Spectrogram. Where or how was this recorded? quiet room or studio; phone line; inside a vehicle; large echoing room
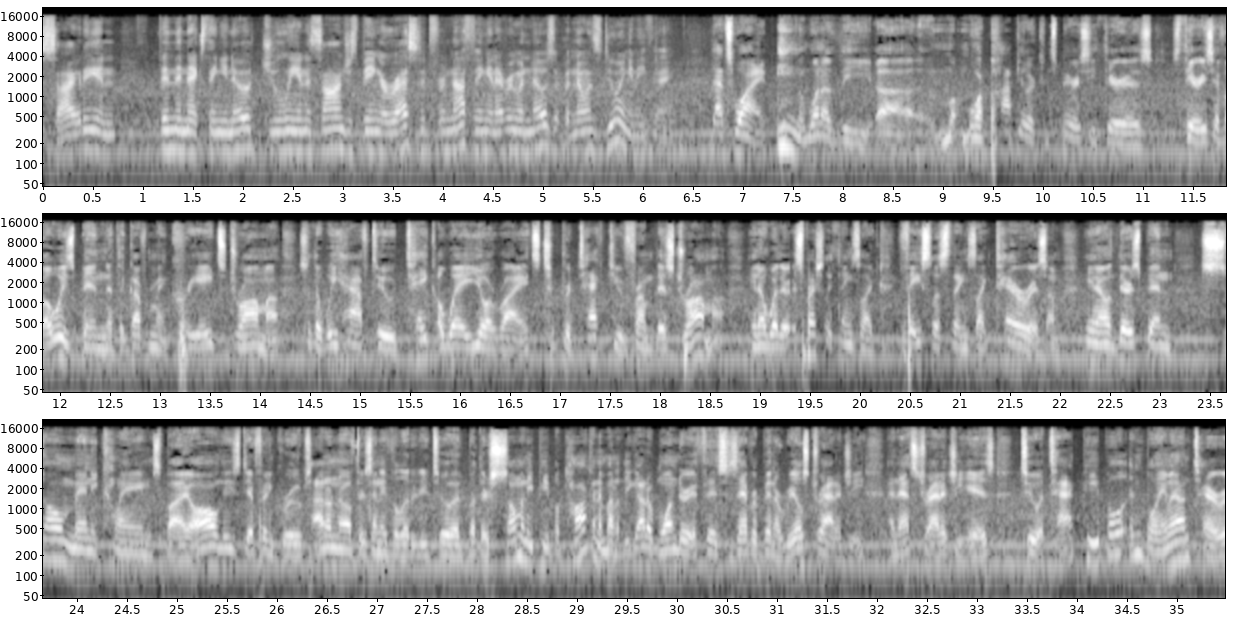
inside a vehicle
